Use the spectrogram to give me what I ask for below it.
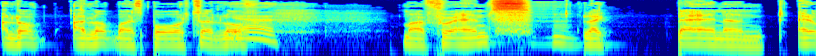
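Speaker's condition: Down syndrome; congenital

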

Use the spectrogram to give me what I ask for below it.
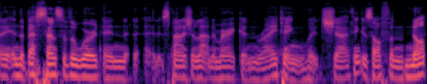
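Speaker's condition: No condition

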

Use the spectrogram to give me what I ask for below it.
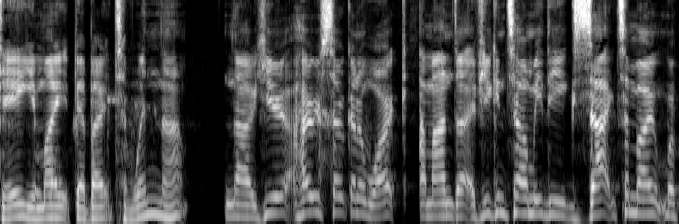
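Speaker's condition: No condition

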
